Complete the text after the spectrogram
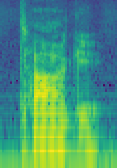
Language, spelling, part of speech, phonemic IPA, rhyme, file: German, Tage, noun, /ˈtaːɡə/, -aːɡə, De-Tage.ogg
- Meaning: 1. inflection of Tag: nominative/accusative/genitive plural 2. inflection of Tag: dative singular 3. period, that time of the month (female menstruation)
